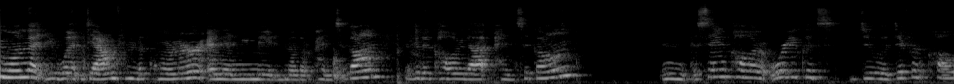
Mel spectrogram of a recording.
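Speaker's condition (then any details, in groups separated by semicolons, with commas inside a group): No condition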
